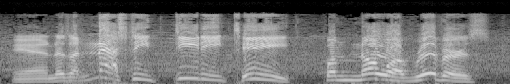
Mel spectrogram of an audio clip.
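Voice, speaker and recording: Raising and projecting his high-pitched voice, a man speaks very slowly with very wide pitch swings against noticeable background noise. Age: 60s. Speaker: wrestling commentator. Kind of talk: live play-by-play commentary. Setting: home studio. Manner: animated.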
